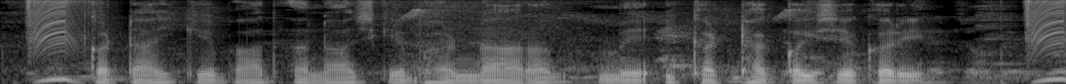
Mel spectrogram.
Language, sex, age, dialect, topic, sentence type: Bhojpuri, male, <18, Southern / Standard, agriculture, statement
